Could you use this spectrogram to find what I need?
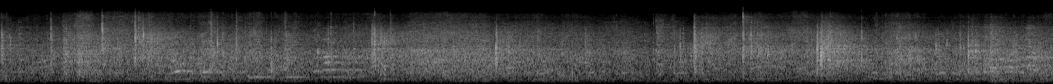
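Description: Hockey sticks clack against a puck in a large echoing arena.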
